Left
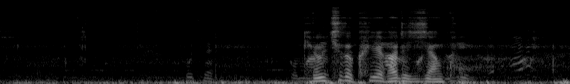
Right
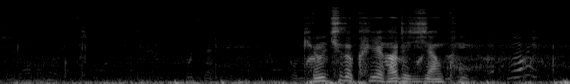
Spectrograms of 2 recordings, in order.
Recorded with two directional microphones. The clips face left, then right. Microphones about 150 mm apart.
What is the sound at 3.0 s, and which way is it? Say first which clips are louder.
Speech: left 2 dB; 10° right (ahead or behind).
